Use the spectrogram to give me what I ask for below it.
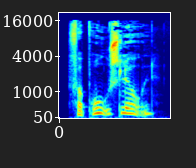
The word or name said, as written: forbrugslån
